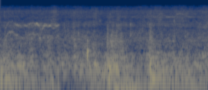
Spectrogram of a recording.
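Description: Wind buffeting the microphone over water lapping and sloshing against a boat's hull, a steady noise with no distinct events.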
